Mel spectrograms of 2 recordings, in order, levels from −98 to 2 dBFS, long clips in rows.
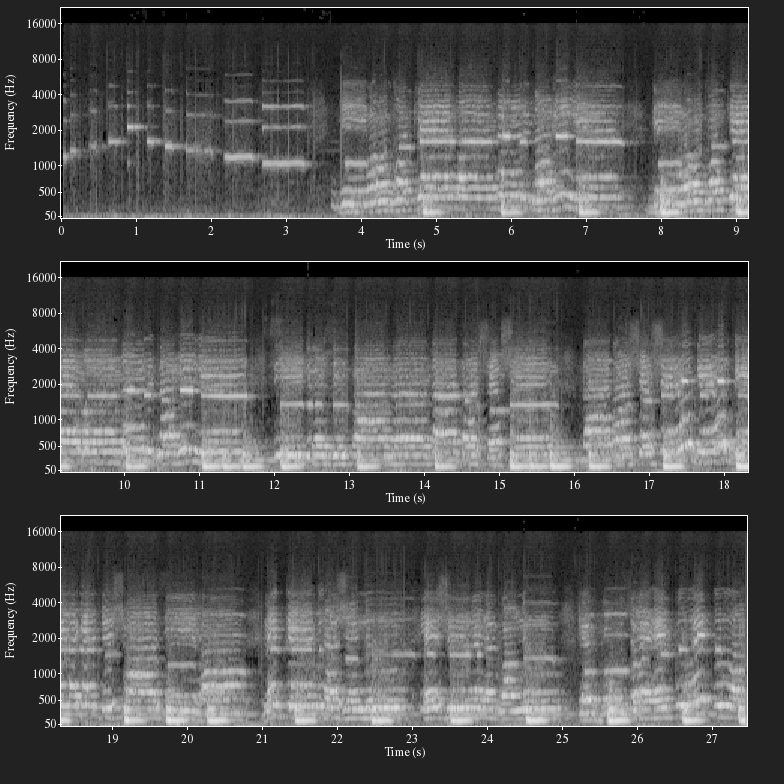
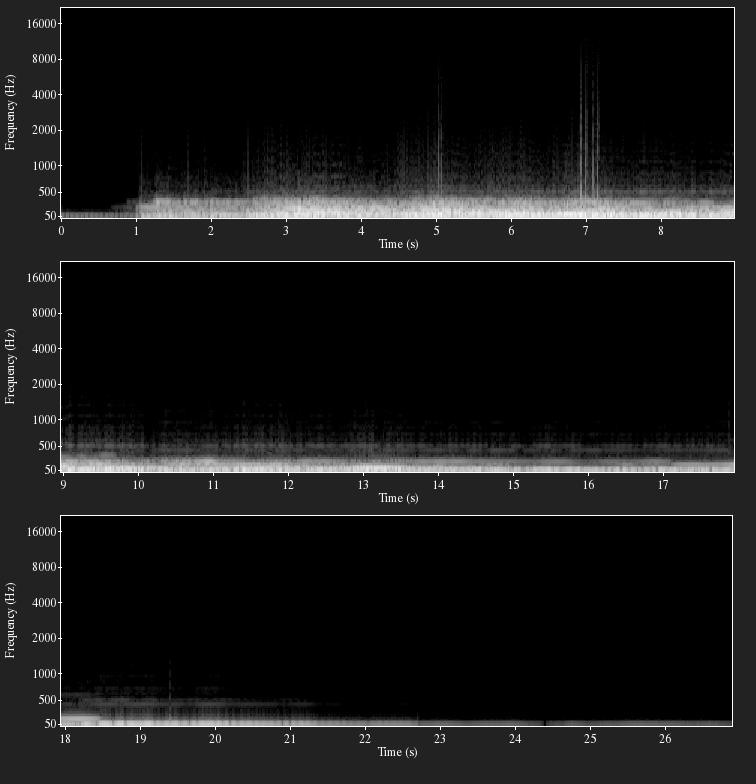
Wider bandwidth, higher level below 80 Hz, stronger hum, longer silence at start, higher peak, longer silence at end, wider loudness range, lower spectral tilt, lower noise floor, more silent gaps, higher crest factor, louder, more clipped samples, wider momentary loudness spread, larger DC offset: first, 6.6 kHz vs 0.6 kHz; second, -42 dBFS vs -20 dBFS; neither; second, 0 s vs 1.05 s; about the same, -2 dBFS vs 0 dBFS; second, 0 s vs 5.6 s; second, 5 LU vs 18 LU; second, -8 dB/octave vs -18 dB/octave; second, -39 dBFS vs -72 dBFS; neither; about the same, 16 dB vs 18 dB; about the same, -18 LUFS vs -18 LUFS; neither; second, 13 LU vs 19 LU; neither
